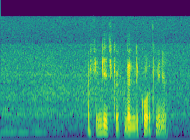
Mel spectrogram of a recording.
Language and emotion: Russian, neutral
